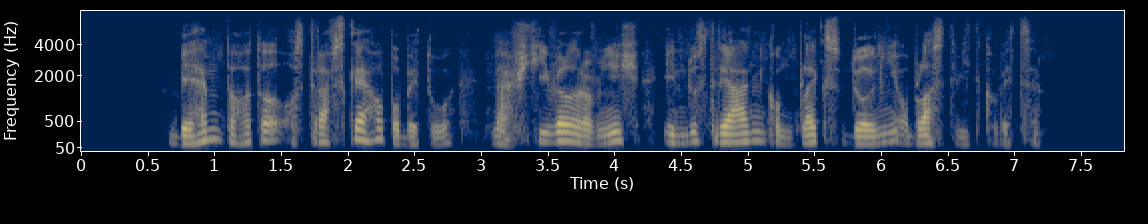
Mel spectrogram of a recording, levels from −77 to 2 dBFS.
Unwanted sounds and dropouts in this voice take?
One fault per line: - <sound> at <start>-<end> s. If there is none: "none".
none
